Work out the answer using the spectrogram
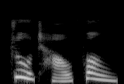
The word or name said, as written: Zhu Chaofeng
